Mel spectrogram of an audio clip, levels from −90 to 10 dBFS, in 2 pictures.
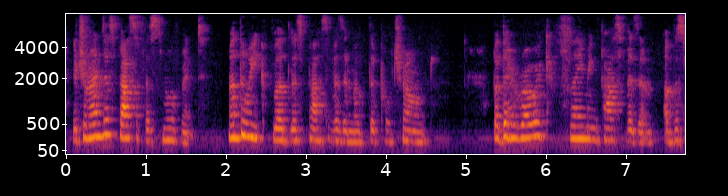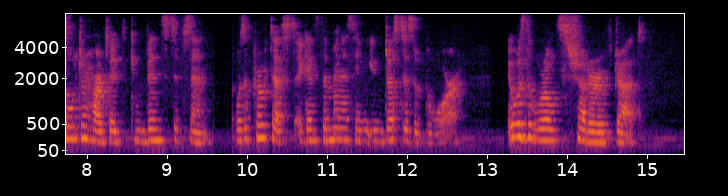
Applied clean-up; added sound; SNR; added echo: none; none; none; none.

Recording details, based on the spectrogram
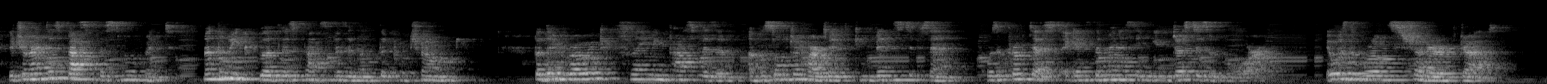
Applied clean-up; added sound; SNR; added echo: none; Harmonica; 19 dB; reverberation time 0.7 s.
